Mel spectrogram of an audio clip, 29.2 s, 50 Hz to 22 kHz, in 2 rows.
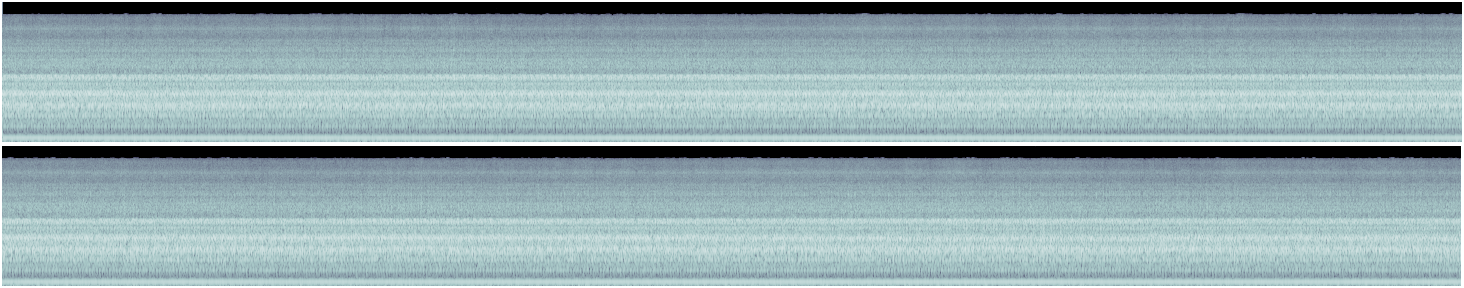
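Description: BMW K1600 GTL's inline-six engine running at a steady highway cruise, its pitch holding constant throughout, over a low rush of wind and road noise.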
